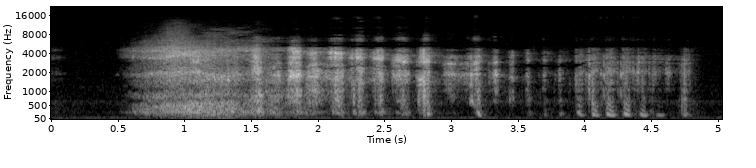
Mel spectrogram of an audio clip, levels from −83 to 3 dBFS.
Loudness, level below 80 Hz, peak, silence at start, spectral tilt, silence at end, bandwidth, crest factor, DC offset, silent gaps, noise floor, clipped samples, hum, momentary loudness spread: -22 LUFS; -64 dBFS; -2 dBFS; 0.55 s; -1 dB/octave; 0.25 s; 16 kHz; 24 dB; under 0.1%; none; -60 dBFS; under 0.1%; none; 20 LU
